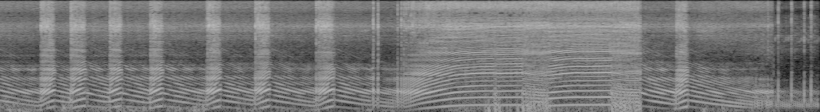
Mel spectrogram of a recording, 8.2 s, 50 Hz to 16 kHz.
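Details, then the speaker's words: Ported Stihl MS460 two-stroke chainsaw with a homemade pipe, cutting wood: a string of sharp rev blips climbs and drops quickly, then a sustained high scream; this pipe is snappier and faster than the other pipe; normal revving. "This pipe, friends, listen to it, it's snappier. It gets up and going way faster than the other pipe."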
